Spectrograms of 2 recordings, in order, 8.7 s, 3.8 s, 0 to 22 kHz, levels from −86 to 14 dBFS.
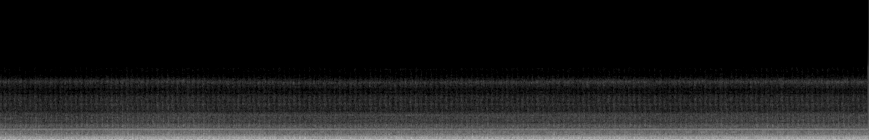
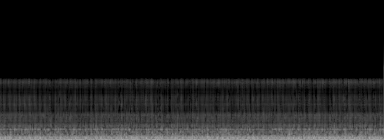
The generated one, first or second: second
